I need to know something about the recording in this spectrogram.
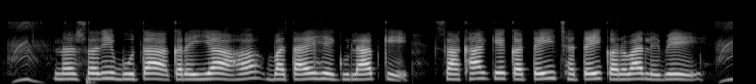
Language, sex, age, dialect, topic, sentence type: Chhattisgarhi, female, 25-30, Eastern, agriculture, statement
